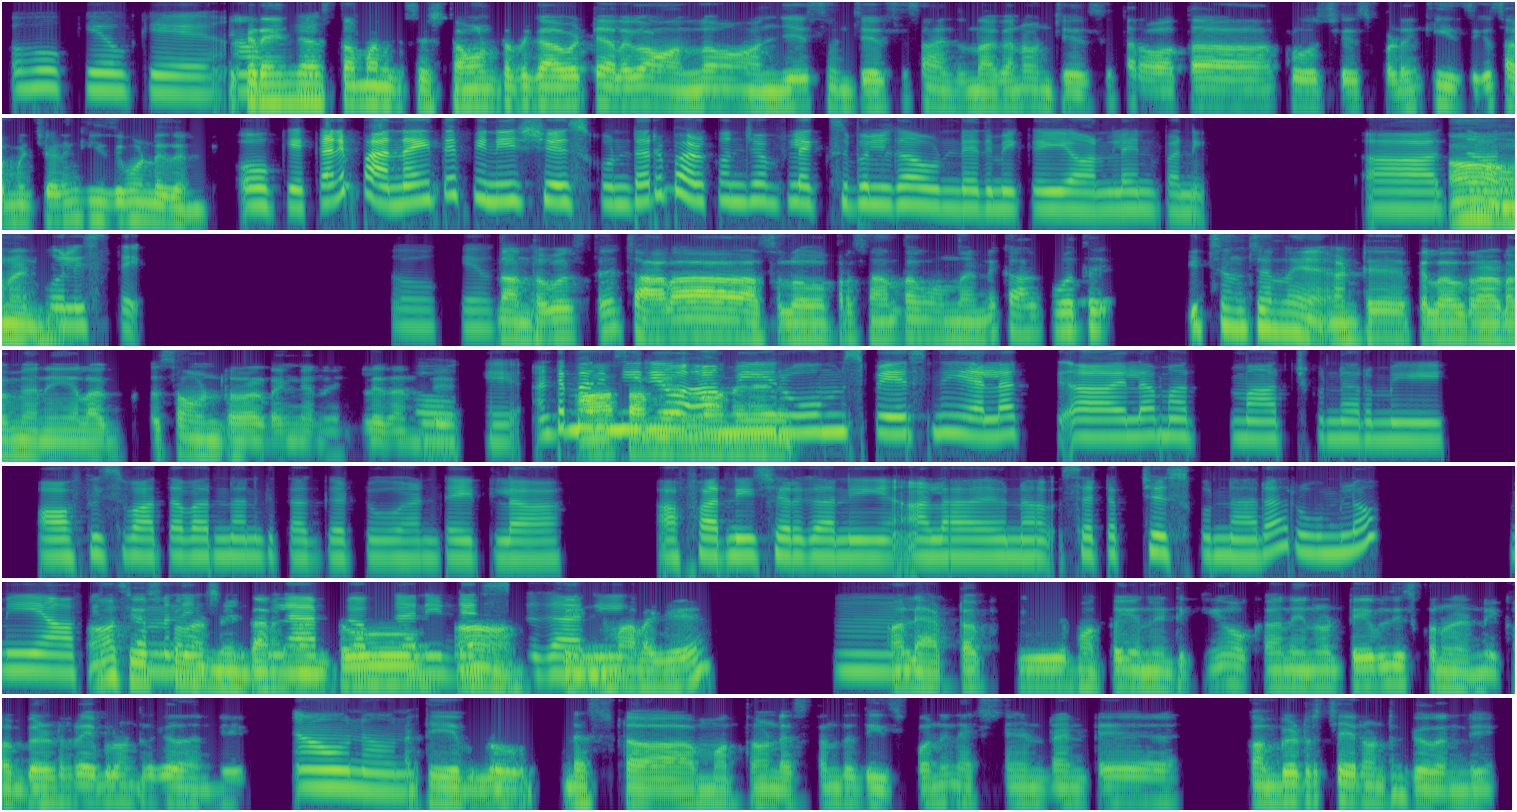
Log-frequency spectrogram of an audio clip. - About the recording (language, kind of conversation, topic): Telugu, podcast, ఆన్లైన్‌లో పని చేయడానికి మీ ఇంట్లోని స్థలాన్ని అనుకూలంగా ఎలా మార్చుకుంటారు?
- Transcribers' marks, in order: in English: "సిస్టమ్"; in English: "ఆన్‌లో ఆన్"; in English: "క్లోజ్"; in English: "ఈజీగా సబ్మిట్"; in English: "ఈజీగా"; tapping; in English: "ఫినిష్"; in English: "బట్"; in English: "ఫ్లెక్సిబుల్‌గా"; in English: "ఆన్‌లైన్"; in English: "సౌండ్"; in English: "రూమ్ స్పేస్‌ని"; in English: "ఆఫీస్"; in English: "ఫర్నిచర్"; in English: "సెటప్"; in English: "రూమ్‌లో?"; in English: "ఆఫీస్‌కి"; in English: "ల్యాప్‌టాప్"; in English: "సేమ్"; in English: "డెస్క్"; in English: "ల్యాప్‌టాప్‌కి"; in English: "యూనిట్‌కి"; in English: "టేబుల్"; in English: "కంప్యూటర్ టేబుల్"; in English: "డెస్క్‌టాప్"; in English: "డెస్క్"; in English: "నెక్స్ట్"; in English: "కంప్యూటర్ చైర్"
